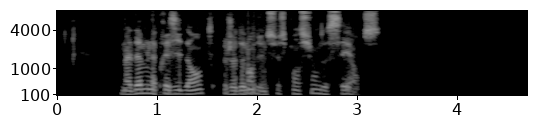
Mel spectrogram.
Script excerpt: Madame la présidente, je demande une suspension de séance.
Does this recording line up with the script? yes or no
yes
